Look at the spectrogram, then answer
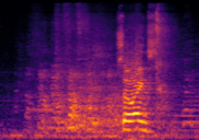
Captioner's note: laughter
